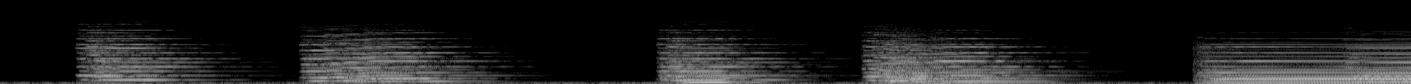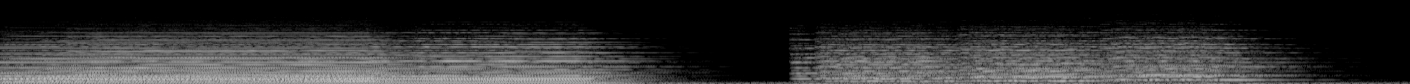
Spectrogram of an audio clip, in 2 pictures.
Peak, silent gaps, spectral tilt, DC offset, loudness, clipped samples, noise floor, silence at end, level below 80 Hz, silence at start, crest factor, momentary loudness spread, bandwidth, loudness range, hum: -8 dBFS; none; -7.5 dB/octave; under 0.1%; -24 LUFS; under 0.1%; -55 dBFS; 0 s; -36 dBFS; 0.75 s; 18 dB; 17 LU; 9.4 kHz; 11 LU; none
